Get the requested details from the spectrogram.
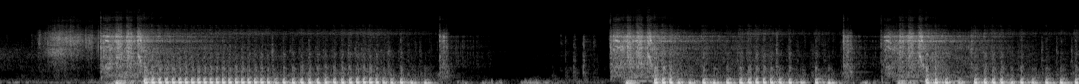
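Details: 1996 Yamaha Timberwolf 250 ATV single-cylinder, after fuel system cleaned and bad gas drained (previously wouldn't stay running): catches, quick even popping for a few seconds, drops off, fires straight back up; starts and runs fine.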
